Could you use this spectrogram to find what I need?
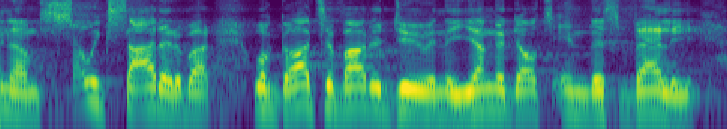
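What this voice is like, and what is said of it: Speaker with a funny accent. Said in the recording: “funny accent”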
